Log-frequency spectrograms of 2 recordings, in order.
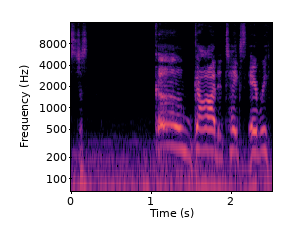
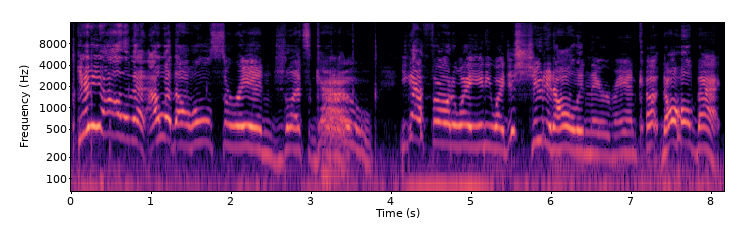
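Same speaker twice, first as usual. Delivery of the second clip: louder, higher, pushy and fired up; eager demands; 3 semitones higher, 7 dB louder than usual. Retold or imitated. Patient urging the dentist for more numbing, loud and eager. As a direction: demand the whole syringe, fired up.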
